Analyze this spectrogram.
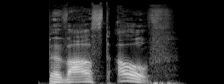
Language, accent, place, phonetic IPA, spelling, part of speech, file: German, Germany, Berlin, [bəˌvaːɐ̯st ˈaʊ̯f], bewahrst auf, verb, De-bewahrst auf.ogg
- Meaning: second-person singular present of aufbewahren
